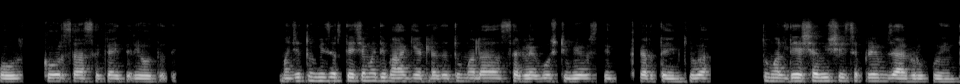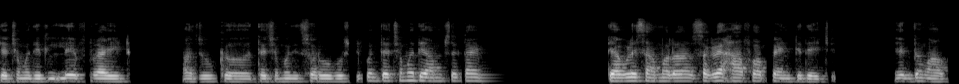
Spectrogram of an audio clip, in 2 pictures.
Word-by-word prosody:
Core 140 0 +4 0.2
course 150 -1 +2
असं 145 -1 -2
काहीतरी 140 -1 -1
होतं 135 -1 +1
ते. - - -14 1.1
म्हणजे 145 +3 -2
तुम्ही 170 -2 -1
जर 170 0 +2
त्याच्यामध्ये 170 0 +1
भाग 150 -1 0
घेतला, 145 -1 -2
तर 150 - +1
तुम्हाला 150 -1 0
सगळ्या 145 0 +1
गोष्टी 145 0 -4
व्यवस्थित 145 0 0 0.2
करता 145 -1 +1
येईल 140 -1 +1
किंवा 145 0 +2 0.6
तुम्हाला 155 -3 -2
देशाविषयीचं 160 0 +3
प्रेम 155 -1 +1
जागरूक 140 -1 +2
होईल. 135 -1 -1
त्याच्यामध्ये 140 0 +2 0.2
लेफ्ट 145 0 +2
राइट 135 -1 +4 0.6
अजून 135 +1 -3 0.3
त्याच्यामध्ये 140 0 -1
सर्व 140 0 +2
गोष्टी 135 0 -3
पण 170 -1 -2
त्याच्यामध्ये 175 +2 +2
आमचं 155 0 -4
काय 170 -1 0 1.3
त्यावेळेस 165 +2 +6
आम्हाला 155 0 0
सगळ्या 170 +3 +4
हाफ-हाफ 155 -1 -2
पँटी 140 -1 -2
द्यायची. 130 -2 -2 0.7
एकदम 150 +1 -3
हाफ. 130 -2 -3
145 Hz, 140 wpm, -22 LUFS, 140-155 Hz, 1.3 s, त्यावेळेस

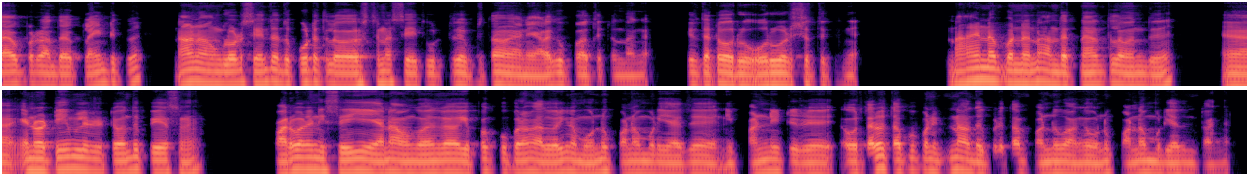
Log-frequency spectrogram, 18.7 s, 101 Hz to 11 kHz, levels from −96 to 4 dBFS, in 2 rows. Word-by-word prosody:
தேவைப்படுற 110 0 +1
அந்த 100 0 +1
க்ளைண்ட்டக்கு 120 +4 -3 0.3
நானும் 125 +1 +4
அவுங்களோட 115 +1 +2
சேர்ந்து 120 +3 +1
அந்த 110 -2 -2
கூட்டத்துல 115 -3 +1
ஒருத்தனா 110 +3 -1
சேர்த்து 105 0 -2
விட்டு 110 +2 -3
அப்பிடித்தான் 105 +2 -1
என்னய 90 -1 -1
அழகு 105 +3 0
பார்த்துட்டுருந்தாங்க. 90 -1 -5 0.3
கிட்டத்தட்ட 110 +1 +1
ஒரு, 100 0 +2
ஒரு 105 +1 +4
வருஷத்துக்குங்க. 100 - -6 0.8
நான் 130 +4 +3
என்ன 135 -1 +5
பண்ணன்னா, 120 +1 +3
அந்த 110 - +4
நேரத்துல 110 +1 +1
வந்து 100 -1 -2 0.5
ஆ - - +1 0.3
என்னுடைய 120 0 +5
டீம் 130 +1 +2
லீடர்ட்ட 120 -3 -1
வந்து 130 +4 0
பேசுவேன். 110 +1 0 0.6
பரவால்ல 130 +5 +5
நீ 115 - 0
செய். 115 +2 +3 0.2
ஏன்னா 110 +2 +2
அவுங்க 105 0 +1
அங்க 110 +1 +3
எப்ப - - -8
கூப்பிடுறாங்ககளோ! 110 -1 0
அதுவரைக்கும் 100 +3 +2
நம்ம 95 -1 -1
ஒன்னும் 115 0 -3
பண்ண 100 +1 -2
முடியாது. 95 0 -1 0.2
நீ 90 - -6
பண்ணிட்டு 105 +1 -2
இரு! 95 +1 +1 0.3
ஒரு 100 - +2
தடவ 135 - +6
தப்பு 110 +3 +1
பண்ணிட்டன்னா, 120 +1 -1
அது 100 - 0
இப்பிடித்தான் 105 +3 -5
பண்ணுவாங்க. 100 0 -1
ஒன்னும் 100 +2 -5
பண்ண 100 +2 -2
முடியாதுன்னுட்டாங்க. 95 -1 -5
110 Hz, 185 wpm, -23 LUFS, 100-115 Hz, 0.8 s, தடவ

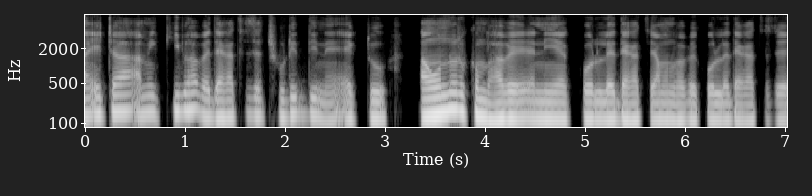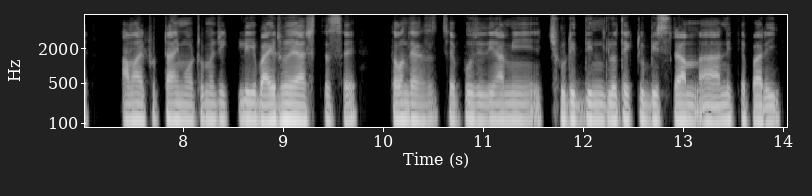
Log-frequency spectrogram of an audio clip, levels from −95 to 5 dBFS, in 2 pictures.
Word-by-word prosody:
এটা 155 +3 0 0.2
আমি 150 +1 -1 0.2
কিভাবে 165 -2 +1
দেখা 125 0 +2
যাচ্ছে 125 +3 -13
যে 135 - -1
ছুটির 140 +2 -3
দিনে 120 -5 -2 0.2
একটু 110 +3 -5 0.5
আ - - +9
অন্যরকমভাবে 130 -8 +6 0.3
নিয়ে 115 0 +3 0.2
করলে 115 0 +2
দেখাচ্ছে, 110 0 0
এমনভাবে 110 -1 0
করলে 110 0 0
দেখাচ্ছে 105 +1 -5
যে 110 - -2 0.4
আমার 110 0 +1
একটু 110 +1 -11
time 110 -1 +1
automatically 110 +2 -3
বাইর 105 +1 +3
হয়ে 110 -1 +6
আসতেছে? 100 0 -7 0.4
তখন 110 0 +1
দেখা 100 -1 -1
যাচ্ছে 120 -1 -15
প্রতিদিন 110 -1 -2
আমি 110 0 -2 0.3
ছুটির 110 -2 -1
দিনগুলোতে 110 -1 0
একটু - - -8
বিশ্রাম 105 0 0 0.2
আ - - +1 0.2
নিতে 105 +2 -4
পারি। 100 -1 0
110 Hz, 160 wpm, -21 LUFS, 110-120 Hz, 0.5 s, আ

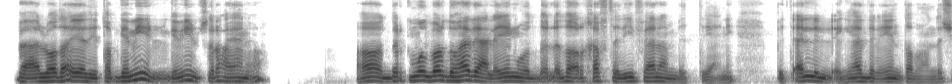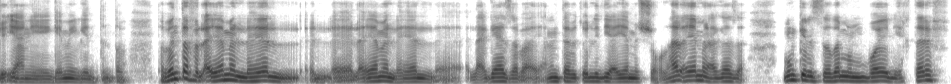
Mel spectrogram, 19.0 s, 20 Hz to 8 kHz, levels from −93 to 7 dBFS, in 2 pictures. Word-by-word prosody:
بقى 125 -1 +2
الوضعية 145 +2 +4
دي، 125 -2 +2
طب 125 +1 -3
جميل، 160 - +2
جميل 145 +6 +1
بصراحة 130 +2 -3
يعني 130 -1 0
آه. - - -6 0.9
آه 140 +4 +2
الDark 135 +5 0
Mode 160 +1 +3
برضو 160 -1 +4
هادي 160 +1 +4
على 125 -4 +1
العين، 145 +3 +2
والض 125 -3 -1
الإضاءة 130 0 0
الخافتة 140 0 -3
دي 130 +3 +1
فعلًا 135 -4 -1
بت - - -11
يعني - - -9 0.4
بتقلل 145 -4 +1
إجهاد 130 +3 -1
العين 120 -1 -1
طبعًا، 100 -3 -7
ده 105 - -8
شيء 115 - -3
يعني 110 -2 -2
جميل 115 +2 0
جدًا 105 -3 -7
طبعًا، - - -10 0.3
طب 150 - -1
أنت 210 +6 +4
في 175 -9 +1
الأيام 150 +4 +3
اللي 145 -6 +3
هي 150 +3 +3
ال 140 -4 -2
ال - - -6
الأيام 135 +5 -1
اللي 125 -6 0
هي 120 +2 -2
ال 120 -4 -1 0.3
الأجازة 135 -3 -1
بقى، - - -6
يعني 130 - -3
أنت 135 0 +1
بتقول 130 +1 -1
لي 135 - +1
دي 130 -1 +1
أيام 125 +1 +2
الشغل، 120 +4 -5
هل 160 - +2
أيام 160 +1 +1
الأجازة 125 -2 -1 0.4
ممكن 175 +2 +3
استخدام 150 +1 +1
الموبايل 140 0 +2
يختلف؟ 155 +8 -4
135 Hz, 190 wpm, -22 LUFS, 120-150 Hz, 0.9 s, الوضعية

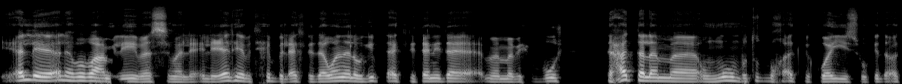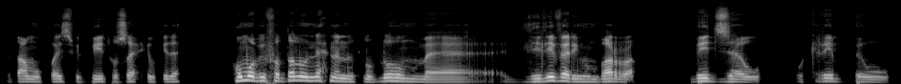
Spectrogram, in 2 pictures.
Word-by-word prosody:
قال 185 +2 +6
لي 185 -5 +7
قال 185 +2 +2
لي: 190 - +1
"يا - - +3
بابا 170 -1 +5
أعمِل 145 -2 +4
إيه 140 0 +1
بس، 130 0 +1
ما 125 -1 -3
الع 120 0 -5
العيال 135 +6 +1
هي 165 -3 +2
بتحب 135 +2 -8
الأكل 135 0 -3
ده 135 0 +1
وأنا 165 +3 +4
لو 140 -3 +1
جِبت 160 +2 -5
أكْل 145 -1 -3
تاني 145 +3 +1
ده 140 -1 -1
ما 130 -2 -4
ما 130 0 -2
بيحبّهوش، 130 +5 -6 0.5
ده - - +1
حتى 205 -2 +6
لما 150 -4 +3
أمُّهم 150 +6 0
بتطبُخ 145 -1 -10
أكْل 135 -4 -8
كويس 130 -2 -3
وكده 135 +3 -8
وأكْل - - -11
طعْمه 130 -3 -3
كويس 125 -1 -4
في - - -20
البيت 125 +4 -6
وصِحّي 130 -2 -4
وكده، 125 +2 -7 0.6
هُم 185 +2 +7
بيفضّلوا 170 +2 +3
إن 170 - +2
إحنا 170 -2 0
نطلب 130 -2 -4
لهم 140 -6 0 1.0
delivery 140 +2 +4
من 120 -2 -5
برّه، 135 -2 +1 0.6
بيتزا 130 -2 +1
و 115 -1 -5 0.3
وكريب 140 -3 -7 0.2
و 115 -1 -7
140 Hz, 175 wpm, -23 LUFS, 130-160 Hz, 1.0 s, لي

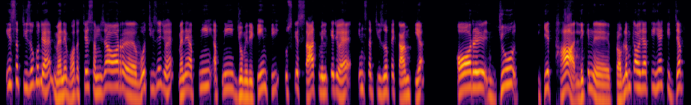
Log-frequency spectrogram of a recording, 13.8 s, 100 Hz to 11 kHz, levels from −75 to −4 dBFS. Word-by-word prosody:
ये 255 - -1
सब 290 +1 -3
चीज़ों 230 +2 -3
को 280 +1 -2
जो 245 - +1
है 195 - +2
मैंने 150 +4 +2
बहुत 160 +4 -2
अच्छे 225 +7 -2
से - - -13
समझा 180 +4 -1
और 230 0 +3 0.3
वो 190 - +1
चीज़ें 215 +5 -7
जो 205 -5 -2
है 195 - -3 0.2
मैंने 180 +5 0
अपनी 220 +5 -3
अपनी 205 +6 -3
जो 160 +1 +2
मेरी 145 -1 0
टीम 200 - -2
थी 195 - -10
उसके 185 +4 -4
साथ 200 -1 +4
मिलके 175 +3 -1
जो 190 -5 0
है 310 - +1 0.2
इन 210 - -5
सब 200 -1 -5
चीज़ों 175 +1 -2
पे 190 +2 -6
काम 150 0 +2
किया। 155 +2 -2 0.8
और 220 +3 +7 0.5
जो 240 - 0 0.5
ये 225 +2 +2
था 220 - +4 0.2
लेकिन 155 +10 -3 0.5
प्रॉब्लम 160 - +1
क्या 235 0 +2
हो 225 - +5
जाती 220 0 -2
है 245 +1 -1
कि 215 -5 -10
जब 225 +1 +1
205 Hz, 200 wpm, -23 LUFS, 175-225 Hz, 0.8 s, और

